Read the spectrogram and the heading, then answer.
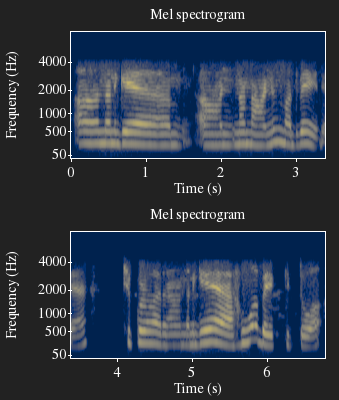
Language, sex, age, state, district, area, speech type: Kannada, female, 18-30, Karnataka, Bellary, rural, conversation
